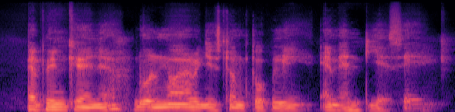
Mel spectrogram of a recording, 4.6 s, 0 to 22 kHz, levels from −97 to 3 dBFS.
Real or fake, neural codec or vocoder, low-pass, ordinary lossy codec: fake; codec, 44.1 kHz, 2.6 kbps, DAC; 19.8 kHz; none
